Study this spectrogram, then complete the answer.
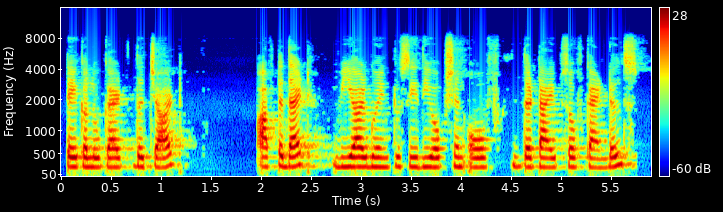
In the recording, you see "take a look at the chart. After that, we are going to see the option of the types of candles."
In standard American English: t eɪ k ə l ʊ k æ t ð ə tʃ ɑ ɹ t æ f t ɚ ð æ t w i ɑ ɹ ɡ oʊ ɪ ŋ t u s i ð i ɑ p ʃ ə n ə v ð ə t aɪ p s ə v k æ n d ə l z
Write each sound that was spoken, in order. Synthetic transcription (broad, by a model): t eɪ k ə l ʊ k æ t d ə tʃ ɑ ɹ t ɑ f t ɚ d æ t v i ɑ ɹ ɡ oʊ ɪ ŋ t u s i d i ɑ p ʃ ə n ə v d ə t aɪ p s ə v k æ n d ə l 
